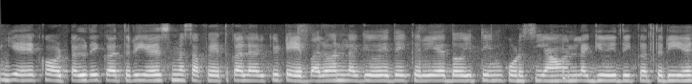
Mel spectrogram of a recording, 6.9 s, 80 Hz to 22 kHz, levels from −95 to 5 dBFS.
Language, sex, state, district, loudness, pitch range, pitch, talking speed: Hindi, female, Chhattisgarh, Bilaspur, -14 LUFS, 215-220 Hz, 215 Hz, 225 wpm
